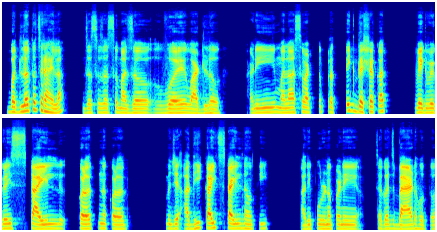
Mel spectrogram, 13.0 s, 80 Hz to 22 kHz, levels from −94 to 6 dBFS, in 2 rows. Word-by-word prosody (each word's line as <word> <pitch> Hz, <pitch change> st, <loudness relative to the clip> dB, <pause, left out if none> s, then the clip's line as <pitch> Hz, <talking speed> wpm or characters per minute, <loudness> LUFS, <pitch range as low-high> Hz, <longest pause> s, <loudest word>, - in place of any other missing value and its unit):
बदलतच 205 Hz, +8 st, +2 dB
राहिला, 160 Hz, -5 st, +2 dB, 0.4 s
जसं-जसं 150 Hz, +1 st, -6 dB
माझं 140 Hz, 0 st, -1 dB
अ, 135 Hz, 0 st, -16 dB, 0.2 s
वय 140 Hz, +1 st, +3 dB
वाढलं 130 Hz, 0 st, -1 dB, 0.5 s
आणि 150 Hz, +3 st, -1 dB
मला 150 Hz, +1 st, +1 dB
असं 160 Hz, +2 st, -2 dB
वाटतं, 165 Hz, +3 st, -3 dB
प्रत्येक 185 Hz, +5 st, -4 dB
दशकात 180 Hz, +2 st, +2 dB, 0.5 s
वेगवेगळी 155 Hz, +1 st, +3 dB
स्टाईल 150 Hz, -1 st, +4 dB, 0.2 s
कळत-नकळत 150 Hz, -2 st, +1 dB, 0.6 s
म्हणजे 155 Hz, +1 st, -2 dB
आधी 145 Hz, +4 st, -2 dB
काहीच 165 Hz, +1 st, +4 dB
स्टाईल 155 Hz, -1 st, +4 dB
नव्हती. 150 Hz, +1 st, -7 dB, 0.5 s
आधी 135 Hz, +1 st, -5 dB
पूर्णपणे 145 Hz, -1 st, -2 dB, 0.4 s
सगळंच 145 Hz, -1 st, -5 dB
बॅड 135 Hz, +1 st, +7 dB
होतं. 135 Hz, -1 st, -9 dB
150 Hz, 120 wpm, -22 LUFS, 145-160 Hz, 0.6 s, बॅड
